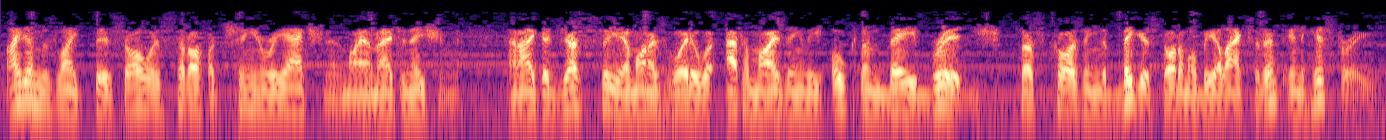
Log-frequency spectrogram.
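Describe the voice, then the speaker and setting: An actor with an American accent playing a wry, hard-boiled investigator in a 1940s radio drama, dry and wisecracking. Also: male voice, mid-range voice, fast talker, natural voice. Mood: wry narration. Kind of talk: 1940s radio acting, noir narration. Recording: tinny 1940s radio recording, music behind.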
